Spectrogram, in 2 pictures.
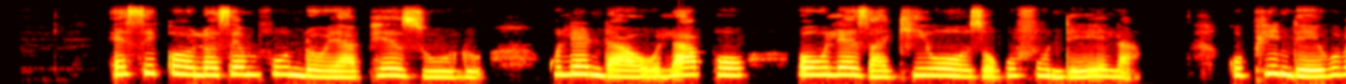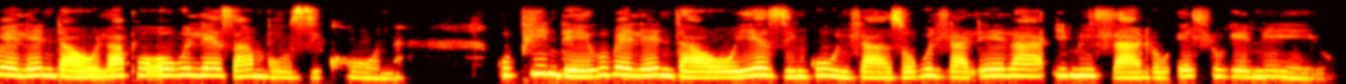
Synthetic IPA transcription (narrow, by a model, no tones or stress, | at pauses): esiɣɔlɔseɱfundʱɔjapʰezulu | ɣulɛndʱawɔ̰lapʰɔ | oɣulɛzakʰiwɔzoɣufundʱɛːla̰ | ɣupʰindʱɛɣuβɛlɛndʱawɔlapʰɔ̰ʔoɣulɛzambʱuzikʰɔːna | ɣupʰindʱɛɣuβɛlɛndʱawɔjeziŋkʼund͡ɮʱazoɣuɮalɛlaimiɮalɔʔeɬuɣɛnɛːjɔ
